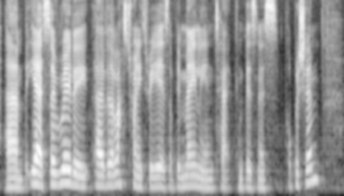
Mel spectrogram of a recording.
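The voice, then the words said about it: English accent with Irish mix. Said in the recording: “you can tell by my accent ... that I'm not Kiwi ... originally from England, Irish parents, so a good old mix going on in there”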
